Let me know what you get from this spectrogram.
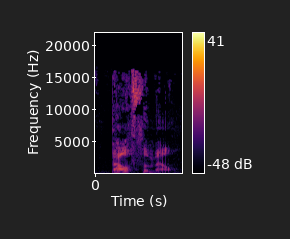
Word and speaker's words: Balthamel: Okay, how do you say that? – Balthamel? – The second... Balthamel. Thank you. – Balthamel? That's how we always said it.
